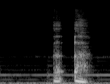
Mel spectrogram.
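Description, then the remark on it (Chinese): Two short, fairly loud coughs in quick succession, each a throaty voiced burst, with no talking around them and a faint steady hum in the background. “回想了一番之后，不自然稍微咳嗽了几声”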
